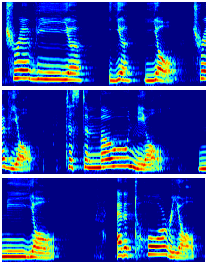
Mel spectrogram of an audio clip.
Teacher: it's a high e sound and then you shift to a schwa and a dark l. But something in the shift between the high e and thewah creates a y sound. · in all of these words, the stress is on the one syllable before the suffix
